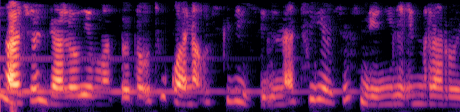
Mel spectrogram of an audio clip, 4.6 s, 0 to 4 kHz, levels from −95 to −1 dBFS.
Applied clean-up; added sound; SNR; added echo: classical method log-MMSE.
